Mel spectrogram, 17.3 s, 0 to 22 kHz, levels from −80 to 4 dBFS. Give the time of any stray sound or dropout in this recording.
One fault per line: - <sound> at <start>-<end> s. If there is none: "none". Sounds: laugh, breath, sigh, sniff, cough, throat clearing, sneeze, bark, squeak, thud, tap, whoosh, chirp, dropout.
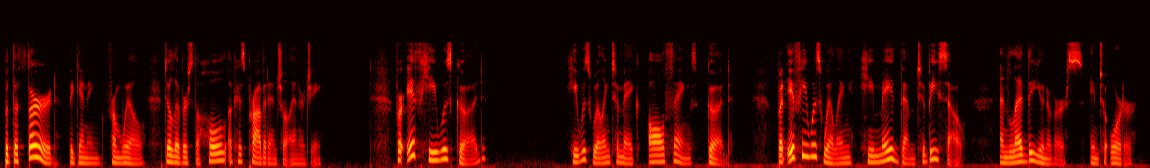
none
